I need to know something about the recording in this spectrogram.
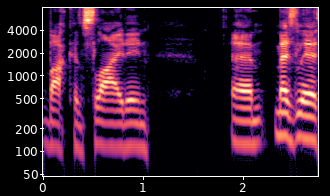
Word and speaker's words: Meslier: and slide in um meslier silent s ultimately soft for the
